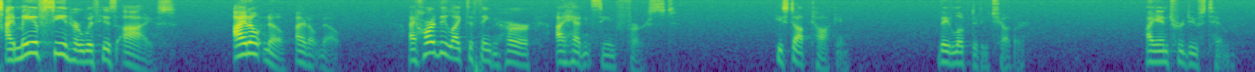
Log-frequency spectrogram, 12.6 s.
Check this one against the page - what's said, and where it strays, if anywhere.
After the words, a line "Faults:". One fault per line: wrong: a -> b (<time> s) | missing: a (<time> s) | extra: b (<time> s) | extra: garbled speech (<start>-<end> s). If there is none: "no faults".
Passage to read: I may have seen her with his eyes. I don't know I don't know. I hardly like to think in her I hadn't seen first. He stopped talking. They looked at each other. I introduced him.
I may have seen her with his eyes. I don't know I don't know. I hardly like to think in her I hadn't seen first. He stopped talking. They looked at each other. I introduced him.
Faults:
no faults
